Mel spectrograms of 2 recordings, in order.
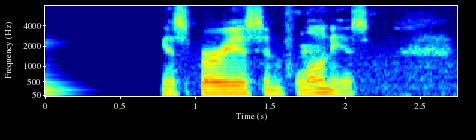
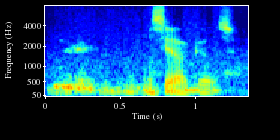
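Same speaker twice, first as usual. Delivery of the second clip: whispered; 10 dB quieter than usual. Shown as a demonstration. Repeats the line, then whispers it.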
